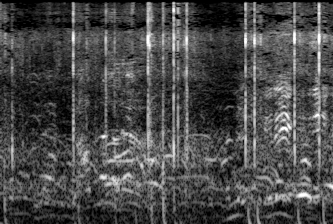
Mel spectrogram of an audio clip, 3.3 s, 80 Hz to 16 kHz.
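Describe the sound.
Several sharp gunshots crack out at irregular intervals, some in quick pairs, at a food aid distribution center at 10:15, over a noisy background of many voices shouting and murmuring from a crowd of thousands waiting for food parcels.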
